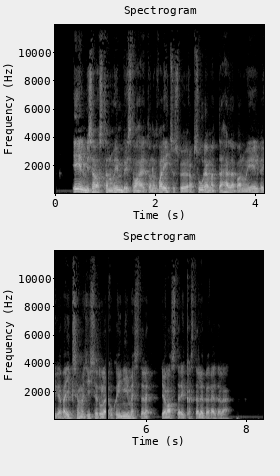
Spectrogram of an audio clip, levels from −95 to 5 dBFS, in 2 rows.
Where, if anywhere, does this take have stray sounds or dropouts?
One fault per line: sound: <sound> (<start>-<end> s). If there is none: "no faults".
sound: dropout (5.2-5.2 s)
